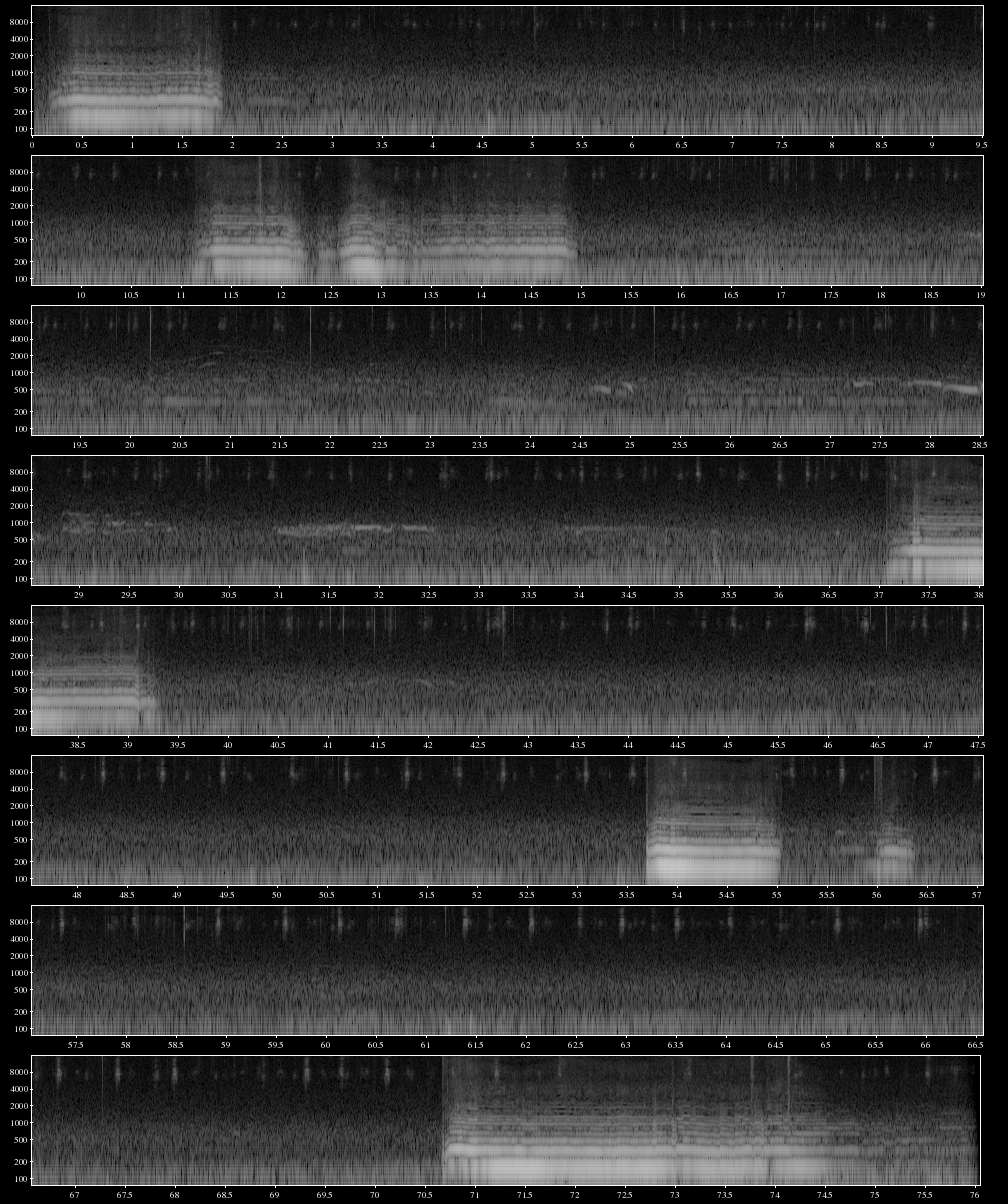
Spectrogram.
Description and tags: This is mono recording of a bumblebee flying from one flower to another, doing his/her regular daily job.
